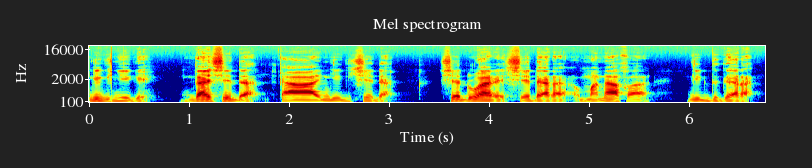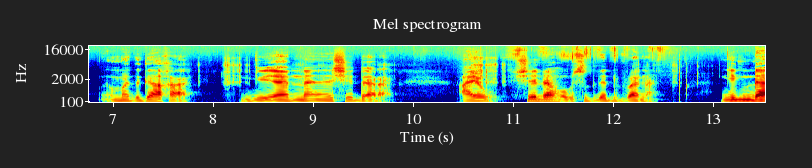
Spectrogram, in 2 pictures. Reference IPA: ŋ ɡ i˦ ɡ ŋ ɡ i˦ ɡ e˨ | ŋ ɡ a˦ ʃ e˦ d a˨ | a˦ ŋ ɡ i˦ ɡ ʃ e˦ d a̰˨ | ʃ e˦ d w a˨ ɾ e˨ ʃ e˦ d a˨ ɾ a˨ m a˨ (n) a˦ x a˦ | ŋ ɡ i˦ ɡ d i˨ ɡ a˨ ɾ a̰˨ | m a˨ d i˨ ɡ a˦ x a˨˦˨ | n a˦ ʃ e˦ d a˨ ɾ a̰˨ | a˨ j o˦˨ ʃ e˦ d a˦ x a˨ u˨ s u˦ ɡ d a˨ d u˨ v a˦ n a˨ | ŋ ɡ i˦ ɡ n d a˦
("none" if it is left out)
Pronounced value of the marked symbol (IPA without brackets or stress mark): n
